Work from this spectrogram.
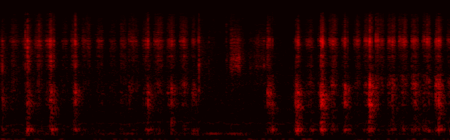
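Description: A wooden stylus scratches the flower area of a flat scratch-art sheet, black coating over colored paper, in short strokes. The result is a quick, uneven run of dry, raspy scrapes with a faint low tone, bright rasping edges and no ring after each stroke.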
